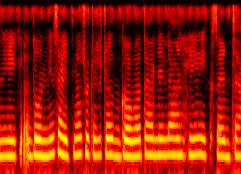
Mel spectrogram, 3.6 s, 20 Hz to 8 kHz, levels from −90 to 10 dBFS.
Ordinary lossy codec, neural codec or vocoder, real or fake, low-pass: none; codec, 16 kHz, 4 kbps, FreqCodec, smaller model; fake; 7.2 kHz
